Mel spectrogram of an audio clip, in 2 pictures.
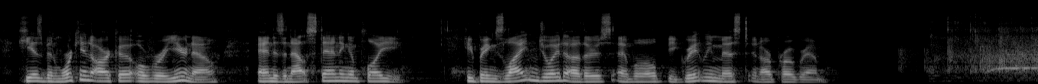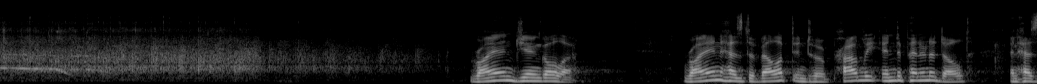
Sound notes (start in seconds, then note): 9.0 audience applauding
